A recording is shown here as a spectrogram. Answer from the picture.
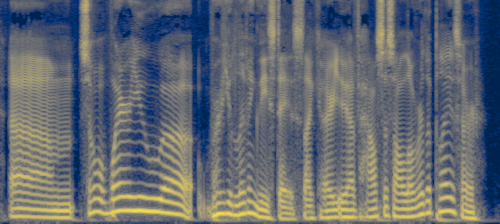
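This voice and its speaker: Talking at a moderate pace with hardly any pauses, a man uses a dark, mellow tone at a fairly low pitch, with very wide pitch swings. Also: very clean recording, silent background. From Sweden. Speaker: podcast host. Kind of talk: improvised comedy interview. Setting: studio.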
